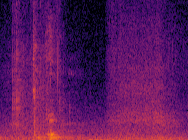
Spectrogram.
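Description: A chair creaking and shifting as a man rises from it, with a brief rustling noise through the second half.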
